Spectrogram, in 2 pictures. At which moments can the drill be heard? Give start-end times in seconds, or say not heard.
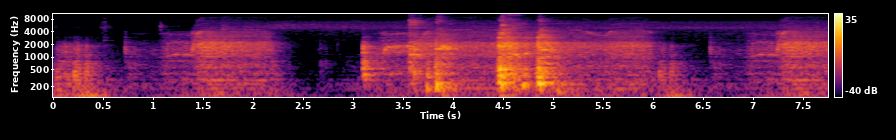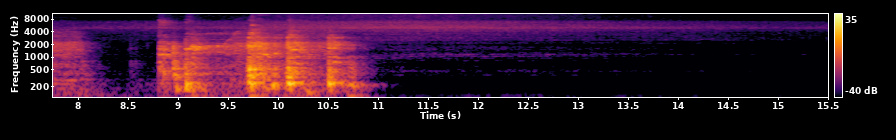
0.0-10.6.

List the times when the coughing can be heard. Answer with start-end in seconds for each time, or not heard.
3.5-5.1, 8.8-10.8.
